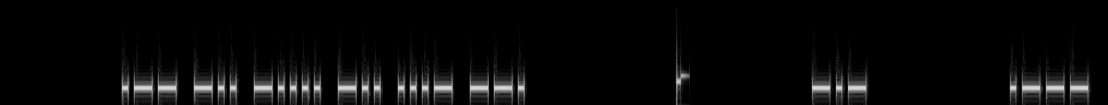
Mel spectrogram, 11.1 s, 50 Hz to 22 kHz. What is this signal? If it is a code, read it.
Morse code, heard as a keyed tone, about 20 wpm, spaced as for 14 wpm, 700 Hz. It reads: WD6DVG KJ
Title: USA Call Signs - 6 Characters - 8x Character Spacing - 20wpm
